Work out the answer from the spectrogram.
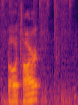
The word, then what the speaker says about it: Boatard: Boatard? That's good evening. Boatar. You don't pronounce the D.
